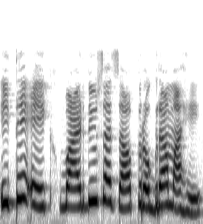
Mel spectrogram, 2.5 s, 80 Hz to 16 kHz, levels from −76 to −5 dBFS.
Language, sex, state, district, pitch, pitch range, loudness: Marathi, female, Maharashtra, Solapur, 295 Hz, 280-345 Hz, -11 LUFS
